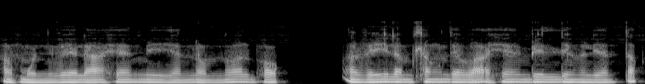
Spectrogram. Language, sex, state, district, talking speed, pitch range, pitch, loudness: Mizo, male, Mizoram, Aizawl, 185 wpm, 105-115 Hz, 110 Hz, -18 LUFS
